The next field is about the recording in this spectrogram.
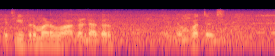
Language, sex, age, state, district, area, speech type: Gujarati, male, 18-30, Gujarat, Junagadh, urban, spontaneous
